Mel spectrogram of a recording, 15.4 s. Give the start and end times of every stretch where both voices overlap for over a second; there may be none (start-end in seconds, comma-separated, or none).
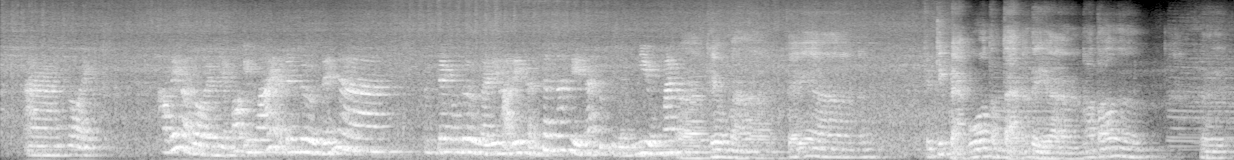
none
